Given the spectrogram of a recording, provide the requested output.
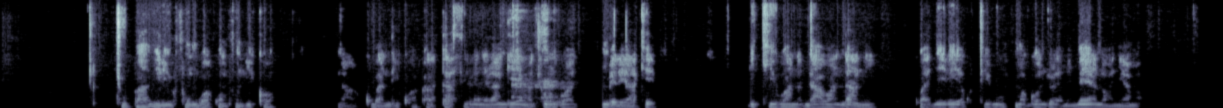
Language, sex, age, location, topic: Swahili, male, 25-35, Dar es Salaam, agriculture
